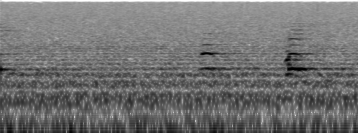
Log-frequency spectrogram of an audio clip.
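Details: Whooper swans, several birds, calling in their evening song at sunset on the Saimaa lakeshore, Finland; two resonant trumpeting honks about a second apart, the second louder, over a calm, hissy background.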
